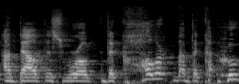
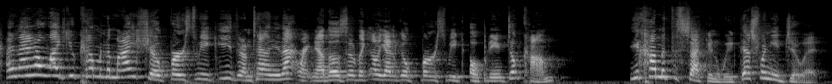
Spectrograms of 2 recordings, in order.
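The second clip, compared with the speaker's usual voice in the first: mock scolding; 9 semitones higher, 5 dB louder than usual. Real, not acted. Scolding audiences about opening week.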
